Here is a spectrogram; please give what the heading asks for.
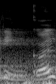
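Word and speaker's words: wrinkle: अगर आप बोलेंगे रिंकल रिंकल राइट तो उसमें डब्ल्यू है वो हमें उसका कोई साउंड नहीं आता। यानी कि जो डब्ल्यू है वो साइलेंट है।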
